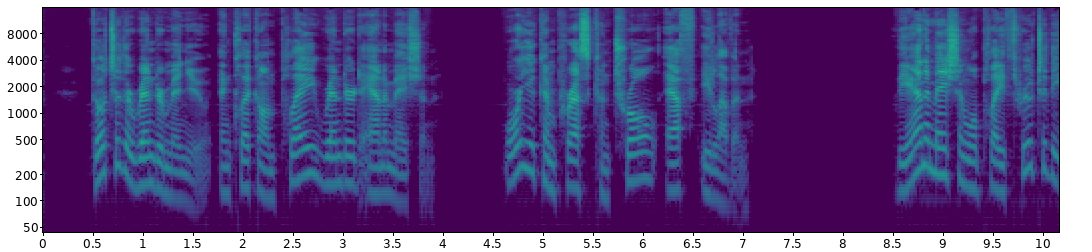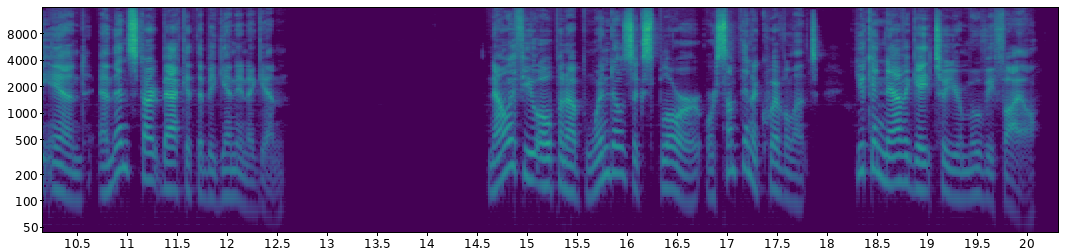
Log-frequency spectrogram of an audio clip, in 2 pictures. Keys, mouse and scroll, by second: 0.9 click.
